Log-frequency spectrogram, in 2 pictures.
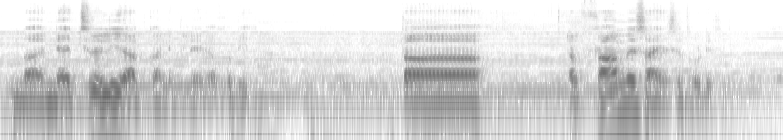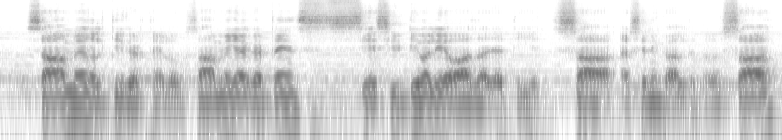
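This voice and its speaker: Patient man teaching letter sounds. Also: on the low side. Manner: slow, patient explanation, repeating each letter sound aloud. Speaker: Quran recitation teacher. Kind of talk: recorded online lesson with screen pointer.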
